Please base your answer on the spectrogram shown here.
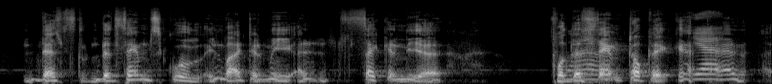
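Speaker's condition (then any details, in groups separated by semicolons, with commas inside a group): Paraplegia with essential tremor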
